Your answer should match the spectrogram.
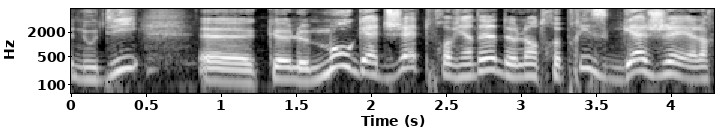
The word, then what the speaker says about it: Gaget: dit-on par un fondeur qui s'appelait gager et prononcez gadgets comme les américains prononcé gadget c'est devenu effectivement bon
